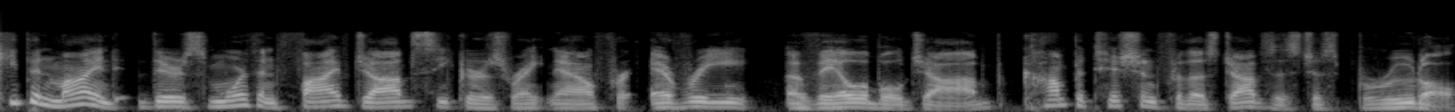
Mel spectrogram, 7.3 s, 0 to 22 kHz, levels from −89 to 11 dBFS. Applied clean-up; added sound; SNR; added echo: none; none; none; none.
